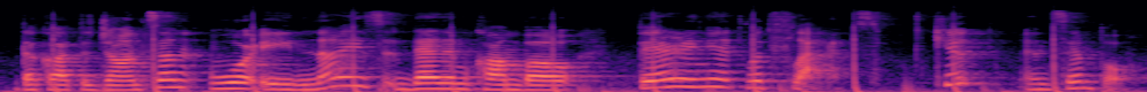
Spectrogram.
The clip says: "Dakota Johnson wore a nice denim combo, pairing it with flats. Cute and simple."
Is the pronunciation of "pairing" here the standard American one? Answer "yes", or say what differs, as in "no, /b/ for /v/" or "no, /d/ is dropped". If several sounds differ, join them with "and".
no, /b/ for /p/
